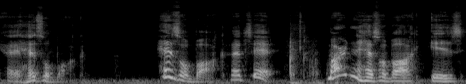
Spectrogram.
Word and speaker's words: Haselböck: Hessel ball now hazel bach how do you pronounce this name a hazel bach hazel bach that's it Martinez loboc is a wonderful conductor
